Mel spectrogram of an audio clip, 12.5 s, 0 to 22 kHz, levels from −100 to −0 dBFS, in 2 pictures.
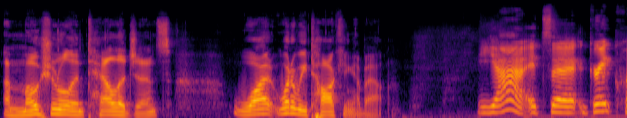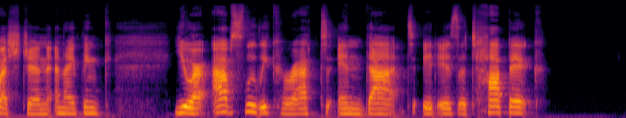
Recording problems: none

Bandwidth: 18 kHz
